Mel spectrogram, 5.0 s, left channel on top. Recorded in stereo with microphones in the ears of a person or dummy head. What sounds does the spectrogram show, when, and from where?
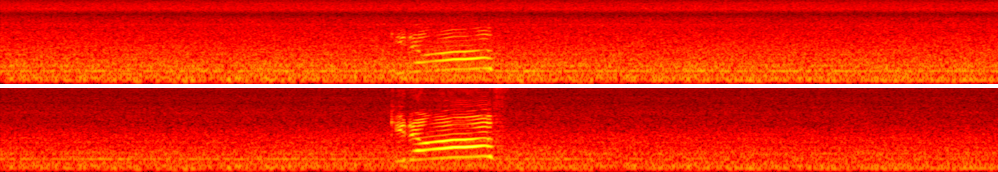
1.9 s a shout: 45° right (ahead or behind)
